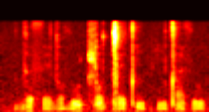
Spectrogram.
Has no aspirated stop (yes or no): no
